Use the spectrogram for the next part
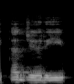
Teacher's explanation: جناتوں، تا کو جا میں تج، اور جیم ساکن ہے تو یہاں پر قلقلہ ہو جائے گا، تج را کے ساتھ یاری تجری۔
